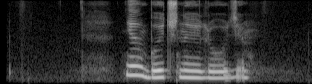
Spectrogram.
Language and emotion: Russian, sad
